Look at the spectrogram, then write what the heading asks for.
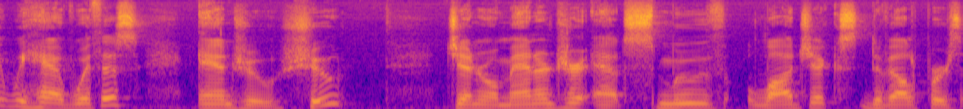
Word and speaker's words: Schutte: and did i get your last name right shoot uh it's pronounced several different ways we would commonly do scotty but um i answered to everything okay it's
